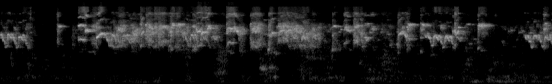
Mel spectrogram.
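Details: Pet lovebirds kept at home chatter in a busy flock, high squeaky twittering notes crowding together in bursts with brief quiet gaps.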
